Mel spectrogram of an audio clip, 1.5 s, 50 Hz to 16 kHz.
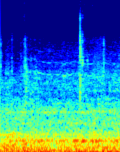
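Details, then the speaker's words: Four-wheel dump truck after adding 20 mm leaf springs, 3 leaves per side, with bounce travel reset front and rear, driven unloaded on a concrete road through a big curve: only a steady low road rumble, no spring knocks or clunks; ride quiet, not stiff. "นะครับไม่แข็งนะครับเนี่ยสาดโค้งใหญ่เลยวิ่งถนนปูนเนี่ยปกติจะต้องมีทั้งๆๆๆตูดกระดกหน่อยๆถูกต้องมั้ยฮะ"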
